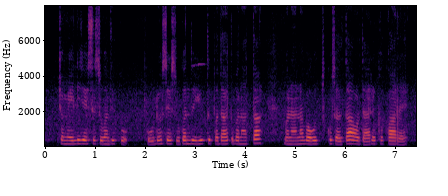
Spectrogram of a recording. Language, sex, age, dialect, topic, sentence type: Hindi, female, 60-100, Kanauji Braj Bhasha, agriculture, statement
